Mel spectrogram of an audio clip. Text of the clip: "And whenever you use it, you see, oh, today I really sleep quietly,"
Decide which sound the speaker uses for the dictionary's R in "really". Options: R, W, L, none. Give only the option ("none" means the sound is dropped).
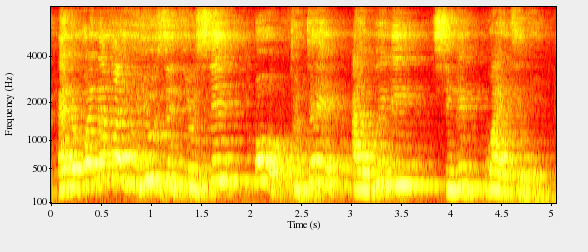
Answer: W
